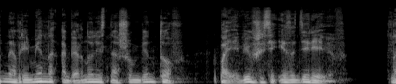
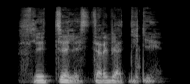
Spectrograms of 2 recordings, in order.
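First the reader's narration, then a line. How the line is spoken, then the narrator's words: Angry cursing professor. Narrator (Russian): зло выругался профессор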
